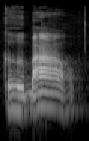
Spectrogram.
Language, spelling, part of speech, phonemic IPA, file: Mon, ဂူၜဴ, proper noun / noun, /kuːbao/, Mnw-ဂူၜဴ.wav
- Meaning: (proper noun) Kyan Taw (a village in Kayin, Myanmar); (noun) cane forest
